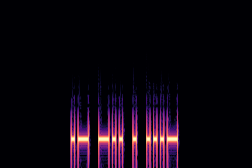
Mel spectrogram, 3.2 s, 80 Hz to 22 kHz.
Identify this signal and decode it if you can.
Morse code, heard as a keyed tone, about 28 wpm, 700 Hz. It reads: ADEV
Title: All Cut Numbers - 4-Digit 28wpm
